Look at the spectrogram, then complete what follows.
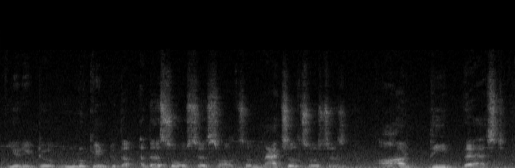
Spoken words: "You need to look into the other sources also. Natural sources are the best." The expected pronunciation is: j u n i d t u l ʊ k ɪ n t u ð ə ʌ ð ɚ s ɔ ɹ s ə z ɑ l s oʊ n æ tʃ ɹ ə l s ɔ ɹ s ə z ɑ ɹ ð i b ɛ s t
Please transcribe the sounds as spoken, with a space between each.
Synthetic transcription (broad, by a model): j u n i d t u l ʊ k ɪ n t u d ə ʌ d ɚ s ɔ ɹ s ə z ɑ l s oʊ n æ tʃ ɹ ə l s ɔ ɹ s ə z ɑ ɹ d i b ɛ s t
